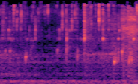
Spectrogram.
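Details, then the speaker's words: Chefman single-serve K-Cup coffee maker brewing: soft irregular drips over a low steady hum, quieter than a Mr. Coffee; normal quiet operation. "It's quiet. It's actually quieter than this one. It's quieter than the Mr. Coffee, so that's good."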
